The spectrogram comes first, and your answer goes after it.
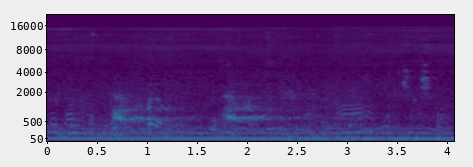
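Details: Jindo dogs at the 66th Korean Best Jindo Dog selection contest, a dog show, in the six-to-twelve-month class: two short sharp barks about a second apart, then a fainter yelp, over crowd murmur, low hum and speech.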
